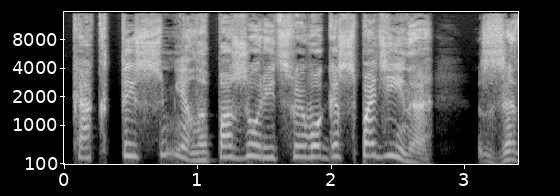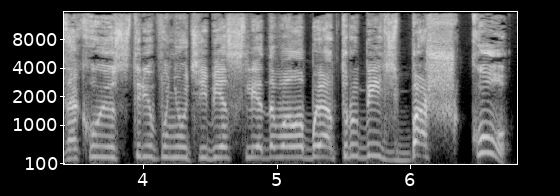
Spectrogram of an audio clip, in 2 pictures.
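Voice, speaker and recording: A storyteller voicing a hot-tempered, pompous duke who shouts and threatens his cook in a storybook reading. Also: mid-range voice, expressive, normal speed, dry recording, clean studio sound, voice pushed up. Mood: furious. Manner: blustering, shouting.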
